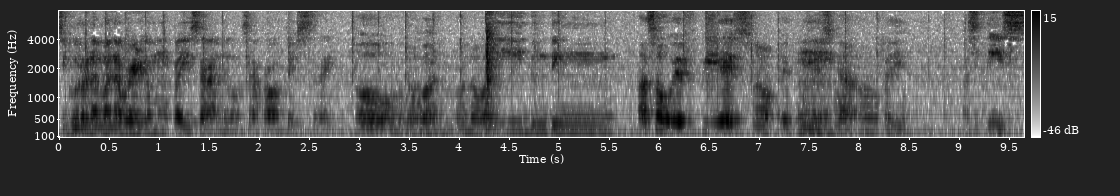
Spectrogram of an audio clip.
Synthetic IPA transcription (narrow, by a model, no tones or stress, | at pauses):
sɪɡuːɾonɐmanːɐwɛɹkɐmoŋkɐjosɐɐnosɐkawnt̪ɛɹst̪ɾa̰jp̚ʔoːʔoːnɐmanʔoːnɐmad̪ʊnt̪ɪŋ | ʔasowɛfpiːʔɛsno̞ʔɛfpiːɛsŋaʔoːkɛj | ʔɐsɪt̪is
